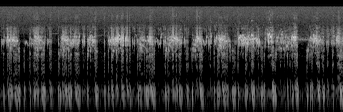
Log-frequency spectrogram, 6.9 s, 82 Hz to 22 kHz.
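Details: Black stork chicks on their nest, 25 June 2022, begging for water in the heat. Steady stream of fast, grating pulses with a squeaky upper edge, a few short dips in loudness.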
